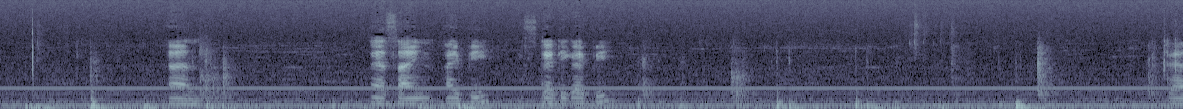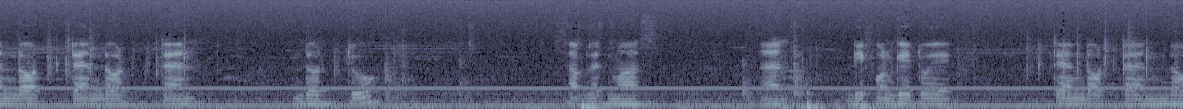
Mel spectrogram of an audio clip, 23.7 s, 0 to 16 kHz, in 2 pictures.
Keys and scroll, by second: 11.5-13.7 typing, 15.2 KP_2, 22.1-23.6 typing.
